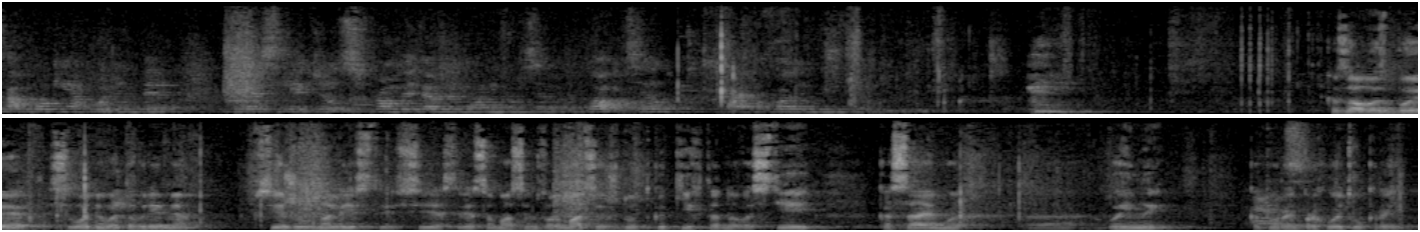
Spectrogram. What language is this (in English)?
Russian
